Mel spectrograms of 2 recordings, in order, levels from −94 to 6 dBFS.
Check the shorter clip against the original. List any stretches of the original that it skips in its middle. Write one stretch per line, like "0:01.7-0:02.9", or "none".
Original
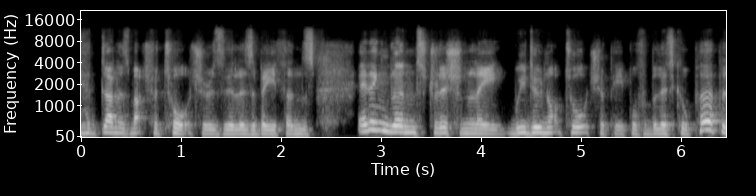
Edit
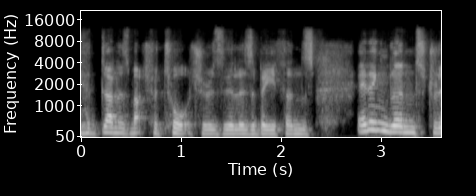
none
